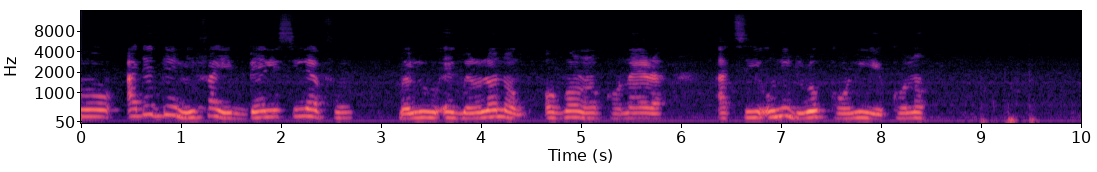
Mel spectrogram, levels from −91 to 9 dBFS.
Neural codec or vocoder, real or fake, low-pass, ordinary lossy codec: none; real; 14.4 kHz; none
